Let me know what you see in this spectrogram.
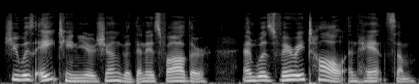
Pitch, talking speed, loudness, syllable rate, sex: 165 Hz, 200 wpm, -19 LUFS, 5.4 syllables/s, female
